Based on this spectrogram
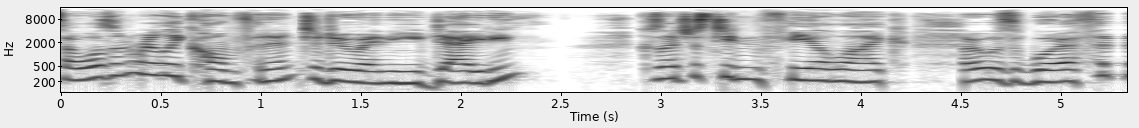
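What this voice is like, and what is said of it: Husky, low voice from lost voice. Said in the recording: “you are sounding like someone that works for 1 800 sexy talk ... lost my voice”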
